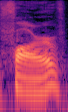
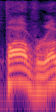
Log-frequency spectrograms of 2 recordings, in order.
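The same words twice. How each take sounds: First: The name is said differently from its spelling. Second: The name is sounded out following its spelling. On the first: "but they pronounce it Favre" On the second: "It's Favre"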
